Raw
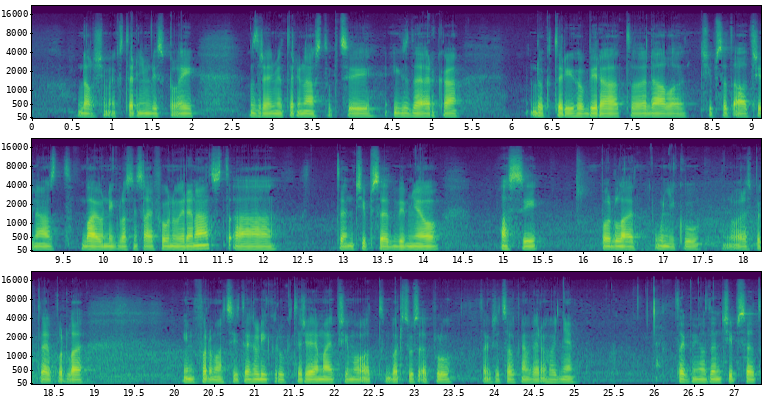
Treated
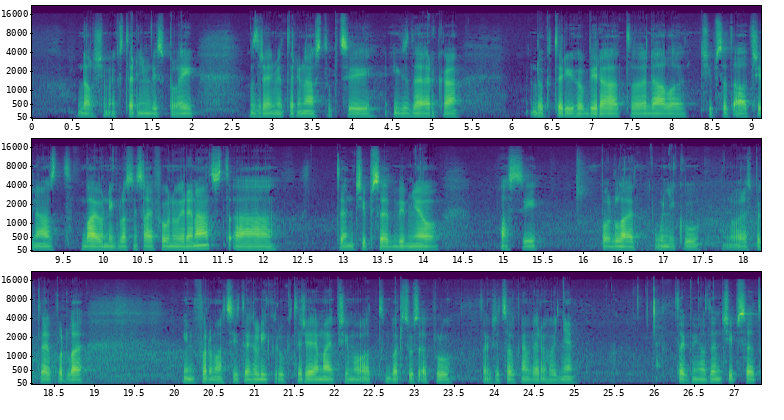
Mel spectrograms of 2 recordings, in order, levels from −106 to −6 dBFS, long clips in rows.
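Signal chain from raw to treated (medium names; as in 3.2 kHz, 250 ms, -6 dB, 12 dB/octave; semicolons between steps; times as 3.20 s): tilt EQ +2.5 dB/octave; 14.04–16.34 s: compression 6:1, threshold -21 dBFS, peak gain reduction 9 dB; trim -6.5 dB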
